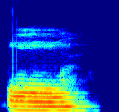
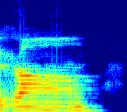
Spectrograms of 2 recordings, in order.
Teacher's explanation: प्लुत स्वर को इनमें तीन मात्रा का समय लगता है इसलिए हम इनको त्रिमात्री स्वर भी कहते हैं।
